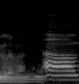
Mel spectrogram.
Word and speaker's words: Levin: Am I pronouncing the name properly? Yeah, Tony Levin, Who played with Peter Gabriel and Pink Floyd, Peter Lockett, who plays with Bjork.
